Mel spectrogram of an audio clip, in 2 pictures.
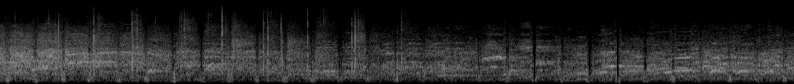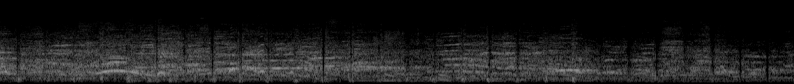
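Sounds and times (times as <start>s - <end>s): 
scattered sharp claps from a live audience: 0.0s - 13.8s
large live audience hollering and cheering: 0.0s - 15.8s
laughter: 0.0s - 15.8s.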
